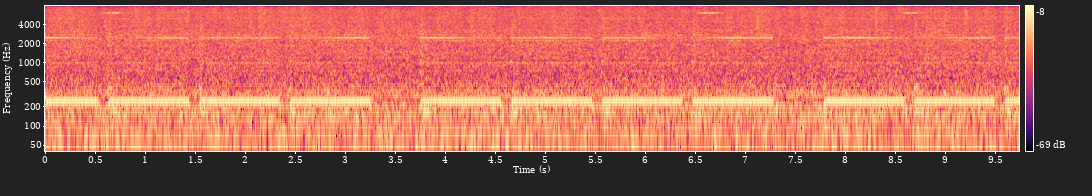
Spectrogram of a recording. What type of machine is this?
slide rail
